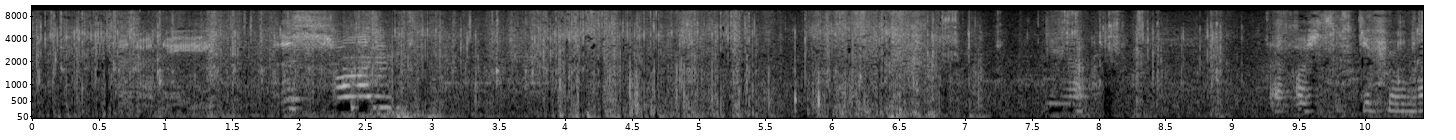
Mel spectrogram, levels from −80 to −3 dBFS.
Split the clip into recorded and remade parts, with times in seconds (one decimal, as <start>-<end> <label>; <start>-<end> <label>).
0.0-10.4 recorded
